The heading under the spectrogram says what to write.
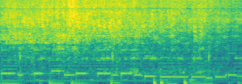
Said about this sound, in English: So I've added my garlic, and you can hear that sizzling away. And I'm going to add in my kimchi, which I have chopped up into smaller pieces.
